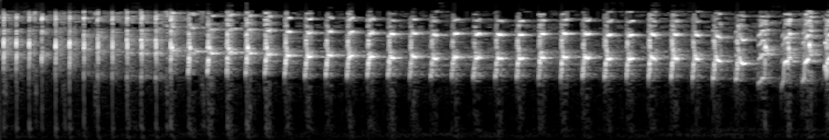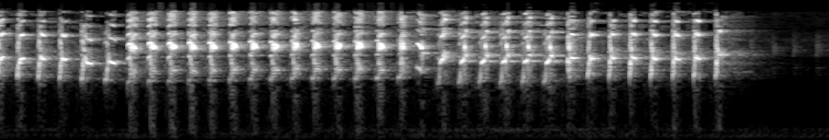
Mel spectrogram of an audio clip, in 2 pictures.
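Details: Fighter lovebird giving its 'ngetik' typing-style song: a fast, even, rattling chatter of high pulses, about ten per second, running unbroken for nearly eight seconds with slight shifts in pitch before stopping abruptly.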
